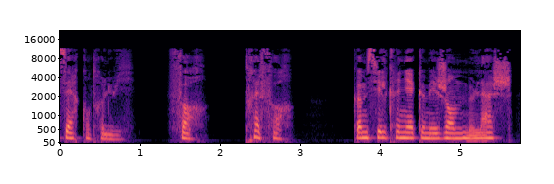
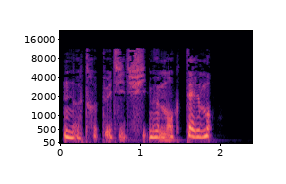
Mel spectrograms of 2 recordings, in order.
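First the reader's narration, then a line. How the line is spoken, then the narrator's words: Sobbing. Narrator (French): sanglote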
